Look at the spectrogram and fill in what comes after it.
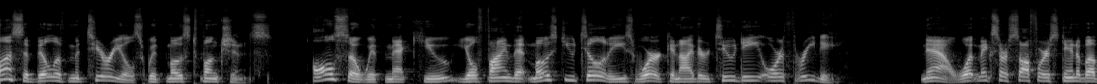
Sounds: speech

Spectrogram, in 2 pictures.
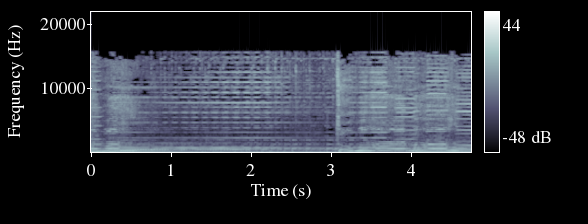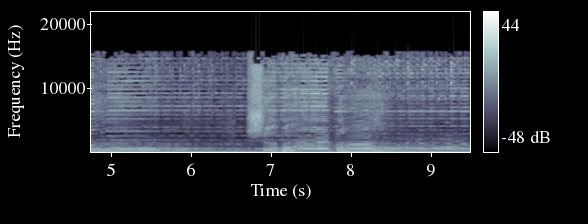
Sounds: music

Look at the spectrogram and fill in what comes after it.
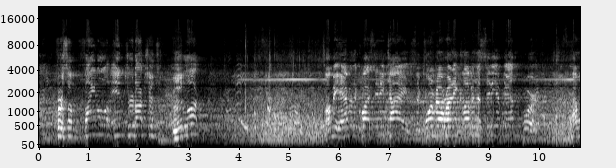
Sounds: crowd, speech, outside, urban or man-made

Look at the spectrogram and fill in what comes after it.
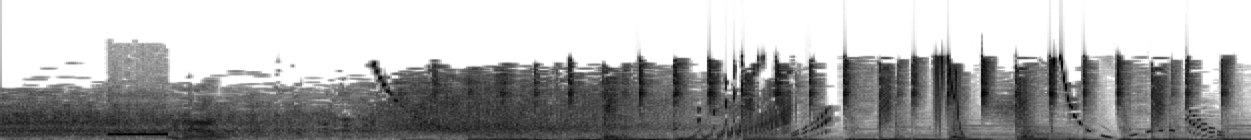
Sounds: music, outside, rural or natural, speech

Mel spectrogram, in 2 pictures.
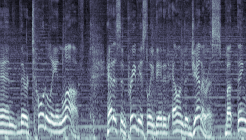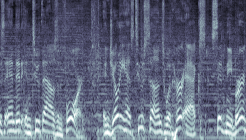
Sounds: music, speech

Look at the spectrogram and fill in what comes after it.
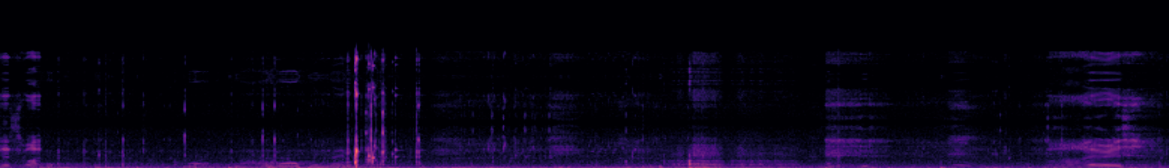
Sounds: speech

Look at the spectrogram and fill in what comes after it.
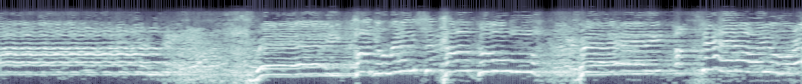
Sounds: yodeling, speech, music

